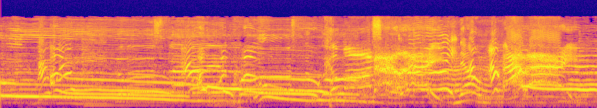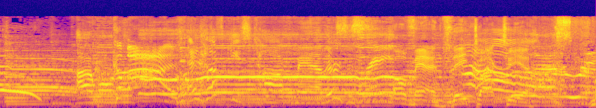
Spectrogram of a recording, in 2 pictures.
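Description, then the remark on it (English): Several voices howl together in long, wavering, sliding tones, imitating dogs, loud, with overlapping pitches rising and falling continuously through the whole stretch. “And they have different howls for everything under the sun.”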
